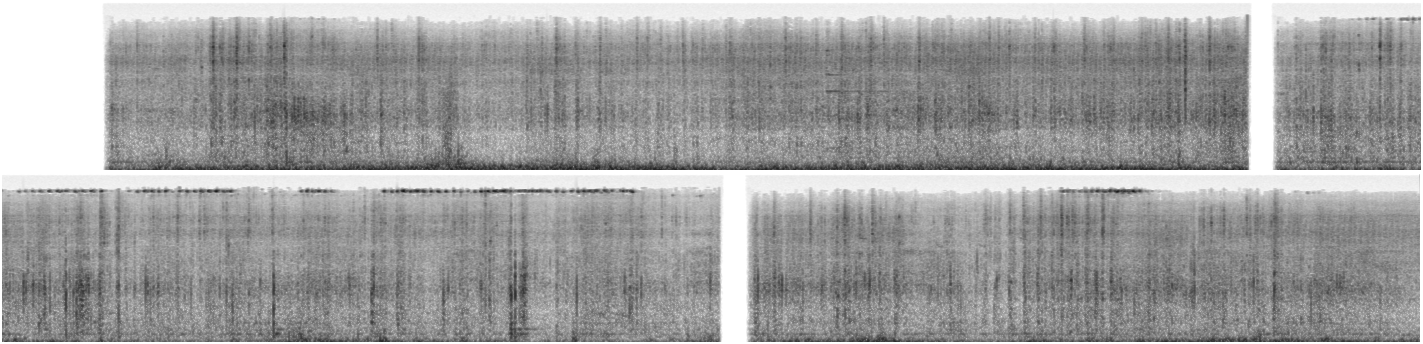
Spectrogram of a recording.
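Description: Wind buffeting a handlebar or helmet camera's microphone as a mountain bike rides down a gravel trail, a heavy low rumble with tyres crunching over loose dirt and stones. It starts about a second in, and scattered clicks and knocks from stones and the rattling bike come through more in the second half.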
